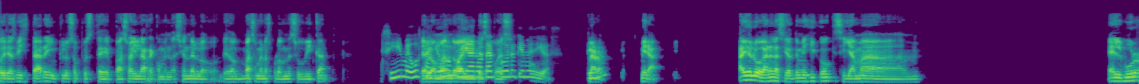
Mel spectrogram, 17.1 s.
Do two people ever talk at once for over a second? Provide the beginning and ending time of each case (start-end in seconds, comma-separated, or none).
6.3-7.8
